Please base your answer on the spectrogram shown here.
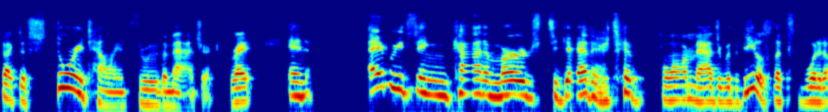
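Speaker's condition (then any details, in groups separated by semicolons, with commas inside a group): No condition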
